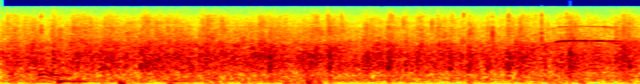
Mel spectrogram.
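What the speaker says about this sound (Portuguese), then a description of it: "Palmas para o Ricardo." Audience applause after a business talk at a conference event, a steady dense clapping from a full room that holds at an even level throughout, with scattered cheers and voices mixed in.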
